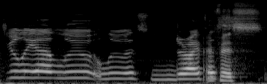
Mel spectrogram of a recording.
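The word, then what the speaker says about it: Julia Louis-Dreyfus: Julia Louis Dreyfus.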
